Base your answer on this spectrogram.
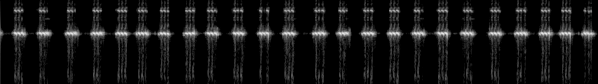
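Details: High, pulsed cricket chirps in a steady rhythm of roughly four per second for six seconds, recorded as training material for songbirds and as therapy, the background otherwise silent.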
